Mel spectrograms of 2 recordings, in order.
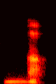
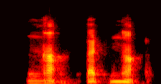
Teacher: Just, when you take the consonant class, ka, kha, ga, gha, the next letter, the nasal, is nga. So you say ka, drop the vowel a, it gets stuck, and in that ka, you add now a nasal sound. That's when you will get nga, like in Ganga.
